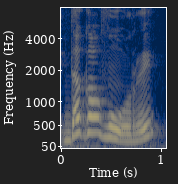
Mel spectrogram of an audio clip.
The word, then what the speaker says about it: договоры: эпическую норму русского языка правильно постановка ударения в этом слове относятся именно к этой буковки о до 3 третий слог является ударным договоры 2 праве второе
